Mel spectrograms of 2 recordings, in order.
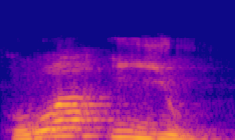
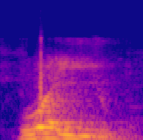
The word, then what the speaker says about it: WAIU: Donc le code d'activation se prononce WAIU. WAIU.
